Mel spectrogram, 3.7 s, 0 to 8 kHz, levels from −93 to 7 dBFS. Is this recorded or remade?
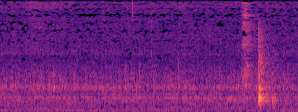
recorded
